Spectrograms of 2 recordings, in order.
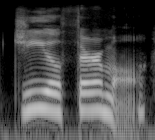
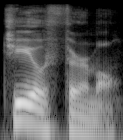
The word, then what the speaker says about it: geothermal: you break it down geothermal the emphasis is on the third syllable geothermal okay I think I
